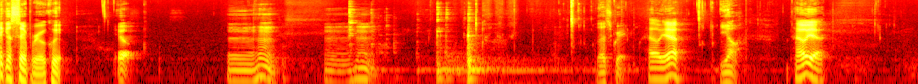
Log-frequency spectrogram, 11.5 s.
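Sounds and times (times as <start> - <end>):
speech: 0.0 - 0.9, 1.5 - 1.7, 2.8 - 4.8, 7.4 - 10.4
glasses clinking in a toast: 4.4 - 8.0.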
